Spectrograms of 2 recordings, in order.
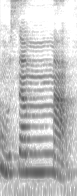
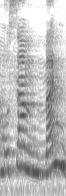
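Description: First: The word ends with a long a vowel. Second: The word ends with an n sound. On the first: The reading stops at this word. "आप रुक गए तो मुसम्मा" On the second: The reading continues without a stop. "मुसम्मन दिया हुआ है"

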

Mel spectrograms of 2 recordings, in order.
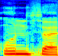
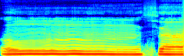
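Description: First: The n is pronounced clearly as a full n. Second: The n is hidden in a nasal hum. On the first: The speaker calls it wrong. "আমি কিন্তু উনসা এরকম বলিনি" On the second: The speaker calls it right. "যে জায়গা থেকে যা উচ্চারিত হতো সেখানে গিয়ে আমাদেরকে এই নুনটা উচ্চারণ করতে হবে"

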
